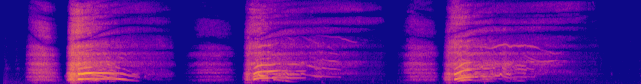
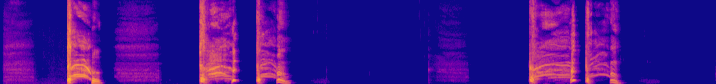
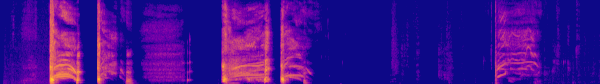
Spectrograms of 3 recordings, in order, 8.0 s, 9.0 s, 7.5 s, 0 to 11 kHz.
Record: exhalation_length: 8.0 s
exhalation_amplitude: 29634
exhalation_signal_mean_std_ratio: 0.38
three_cough_length: 9.0 s
three_cough_amplitude: 32768
three_cough_signal_mean_std_ratio: 0.3
cough_length: 7.5 s
cough_amplitude: 32768
cough_signal_mean_std_ratio: 0.24
survey_phase: beta (2021-08-13 to 2022-03-07)
age: 45-64
gender: Female
wearing_mask: 'No'
symptom_cough_any: true
symptom_runny_or_blocked_nose: true
symptom_shortness_of_breath: true
symptom_sore_throat: true
symptom_fatigue: true
symptom_headache: true
symptom_onset: 2 days
smoker_status: Ex-smoker
respiratory_condition_asthma: false
respiratory_condition_other: false
recruitment_source: Test and Trace
submission_delay: 1 day
covid_test_result: Negative
covid_test_method: RT-qPCR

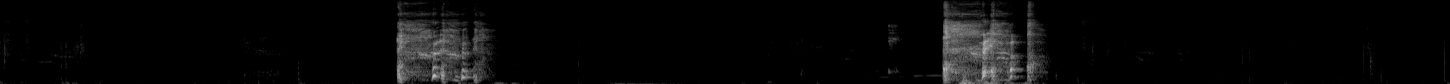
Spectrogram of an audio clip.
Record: cough_length: 14.5 s
cough_amplitude: 21270
cough_signal_mean_std_ratio: 0.24
survey_phase: alpha (2021-03-01 to 2021-08-12)
age: 18-44
gender: Female
wearing_mask: 'No'
symptom_cough_any: true
symptom_new_continuous_cough: true
symptom_abdominal_pain: true
symptom_fatigue: true
symptom_fever_high_temperature: true
symptom_headache: true
smoker_status: Never smoked
respiratory_condition_asthma: false
respiratory_condition_other: false
recruitment_source: Test and Trace
submission_delay: 2 days
covid_test_result: Positive
covid_test_method: RT-qPCR
covid_ct_value: 29.2
covid_ct_gene: ORF1ab gene
covid_ct_mean: 30.0
covid_viral_load: 140 copies/ml
covid_viral_load_category: Minimal viral load (< 10K copies/ml)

